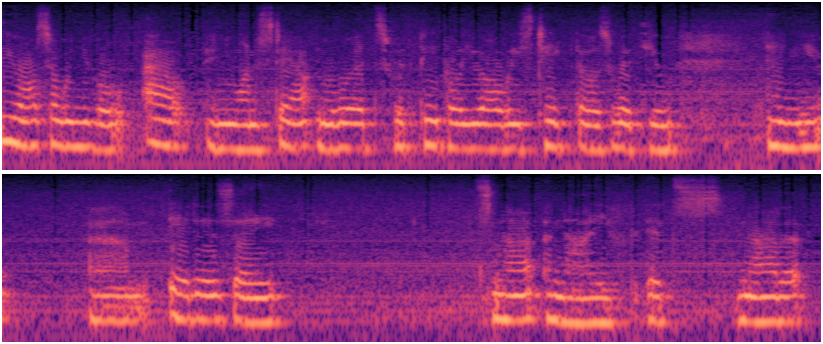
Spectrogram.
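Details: Adult woman demonstrating anomia, presented as an Alzheimer's disease symptom, unable to retrieve a tool's name; anomia (word-finding difficulty).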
